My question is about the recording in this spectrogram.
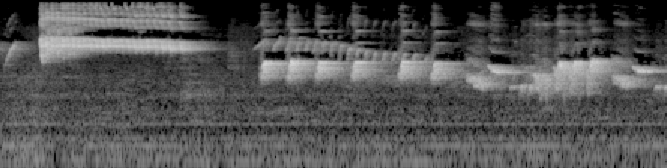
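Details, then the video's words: A young white-rumped shama from the forest (murai aceh) gives a loud, sustained, high whistled note. After a brief pause comes a fast series of descending whistled phrases and rich warbling notes. "Murai aceh Muda Hutan"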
